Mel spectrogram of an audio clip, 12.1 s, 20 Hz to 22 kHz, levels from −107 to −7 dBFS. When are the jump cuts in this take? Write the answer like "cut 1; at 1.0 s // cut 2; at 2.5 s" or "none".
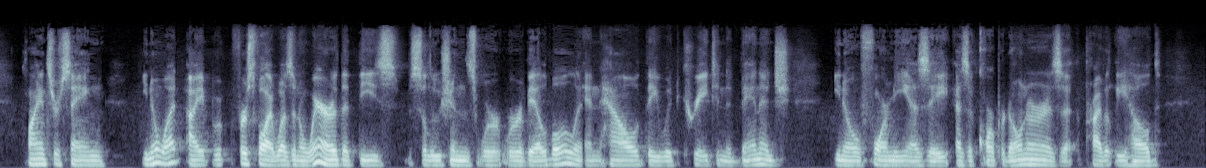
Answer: cut 1; at 5.8 s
